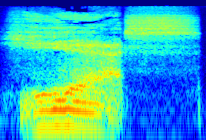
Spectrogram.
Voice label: "yes", evil

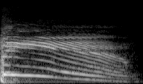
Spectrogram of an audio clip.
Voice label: "bam", ooh ahh

